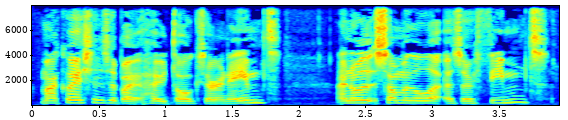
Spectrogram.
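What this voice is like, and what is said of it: Scottish accent. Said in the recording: “I love your accent. Thanks for listening all the way from Scotland”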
